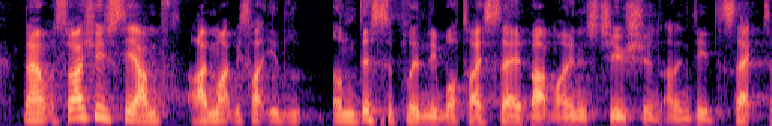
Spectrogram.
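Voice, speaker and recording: A man talks at a very fast pace with very wide pitch swings, recorded very cleanly against a silent background. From northern England, Liverpool. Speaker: university vice-chancellor, keynote speaker. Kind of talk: conference keynote.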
